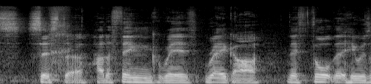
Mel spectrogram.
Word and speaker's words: Rhaegar: Yeah, who she pronounces Rhaegar or something. Rhaegar, yeah.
